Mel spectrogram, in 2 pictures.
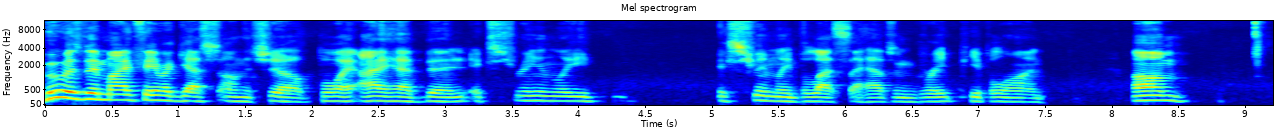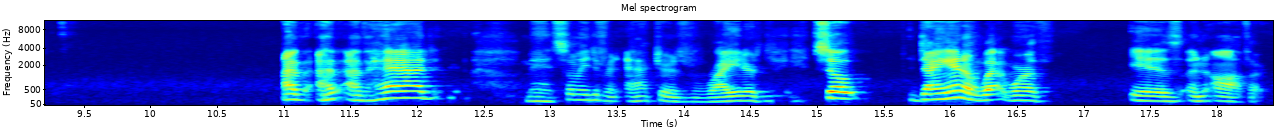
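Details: Adult man with a lifelong stutter, still tripping over words at times; stuttering.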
